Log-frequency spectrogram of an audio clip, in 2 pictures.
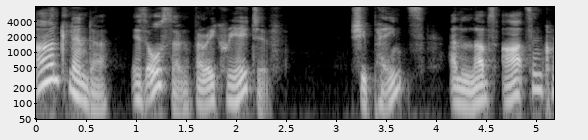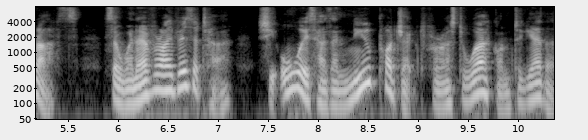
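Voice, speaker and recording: A man with a British accent shows vocal fry, very wide pitch swings and big swings in loudness. The recording is very clean with a silent background, and the sound is dry and close with no echo. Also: medium pitch for a man, moderate pace. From Britain. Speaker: English teacher. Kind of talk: English-learning listening lesson.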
